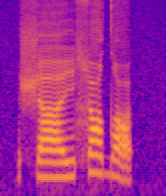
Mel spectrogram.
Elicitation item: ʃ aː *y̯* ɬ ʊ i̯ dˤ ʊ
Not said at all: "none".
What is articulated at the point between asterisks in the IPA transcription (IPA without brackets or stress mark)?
i̯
